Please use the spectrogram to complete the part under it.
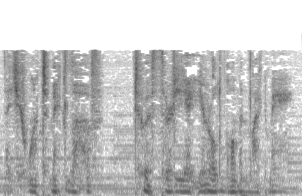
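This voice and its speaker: A man voicing a seductive, teasing woman in her late thirties, in a breathy whisper. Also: mid-range voice, completely flat delivery, moderate pace, pitched above the performer's own voice, lightly acted. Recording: dull, echoey, with soft music.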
